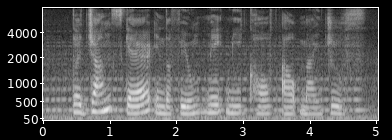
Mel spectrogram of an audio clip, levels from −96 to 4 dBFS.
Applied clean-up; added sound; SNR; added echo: none; Bowed string instrument; 15 dB; none.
